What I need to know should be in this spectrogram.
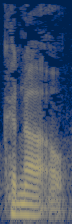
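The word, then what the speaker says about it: kenao (κενόω): K-E-N-O long O, kenao.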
